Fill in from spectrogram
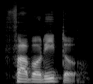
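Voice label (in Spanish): "favorito", Spanish, male; mekanta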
